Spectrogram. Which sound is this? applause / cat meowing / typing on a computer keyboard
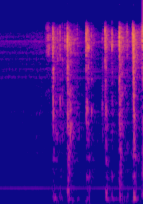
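typing on a computer keyboard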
